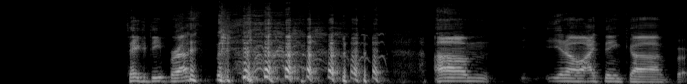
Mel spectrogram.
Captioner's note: laughing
